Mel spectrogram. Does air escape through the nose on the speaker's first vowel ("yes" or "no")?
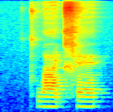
no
